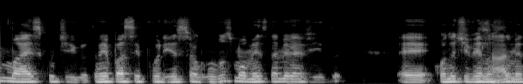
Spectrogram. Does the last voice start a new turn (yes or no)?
no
